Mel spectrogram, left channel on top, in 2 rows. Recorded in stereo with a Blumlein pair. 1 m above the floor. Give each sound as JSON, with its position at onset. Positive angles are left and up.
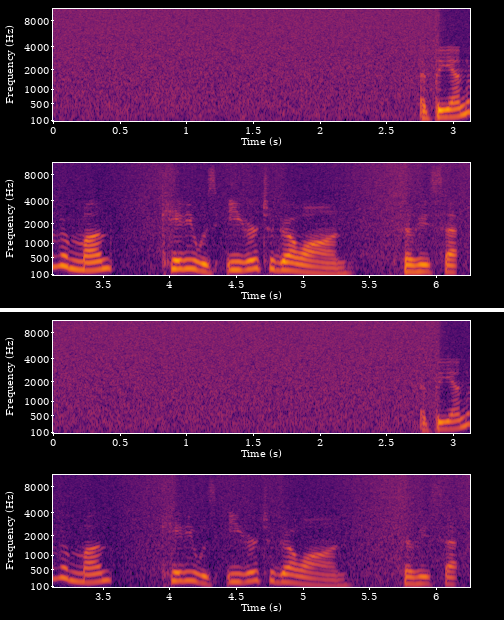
{"t": 2.8, "sound": "a woman speaking", "azimuth_deg": 20}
